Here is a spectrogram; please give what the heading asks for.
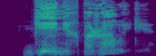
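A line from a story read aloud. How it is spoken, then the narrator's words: Whispered. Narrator (Russian): шептал Захар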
